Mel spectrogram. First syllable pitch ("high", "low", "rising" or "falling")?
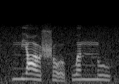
falling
